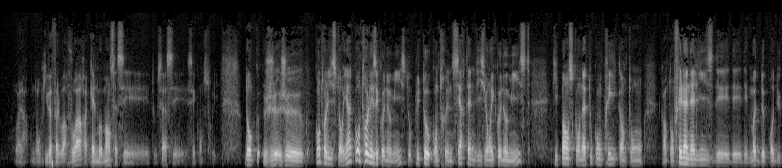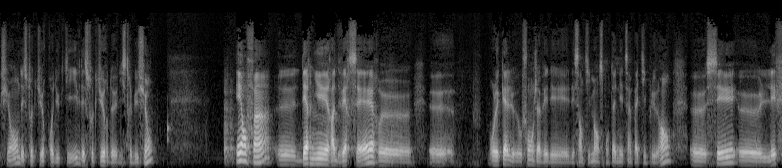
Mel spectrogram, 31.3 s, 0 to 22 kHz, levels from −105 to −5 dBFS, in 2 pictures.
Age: 50-69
